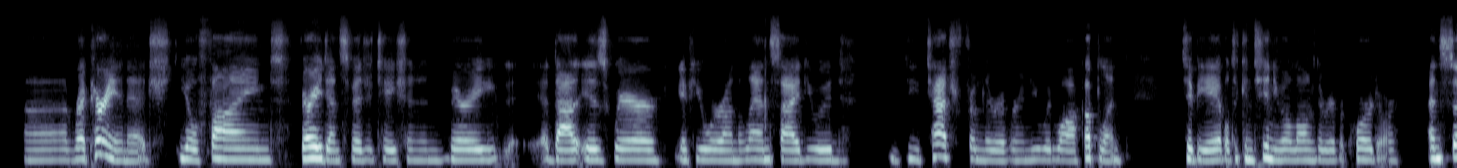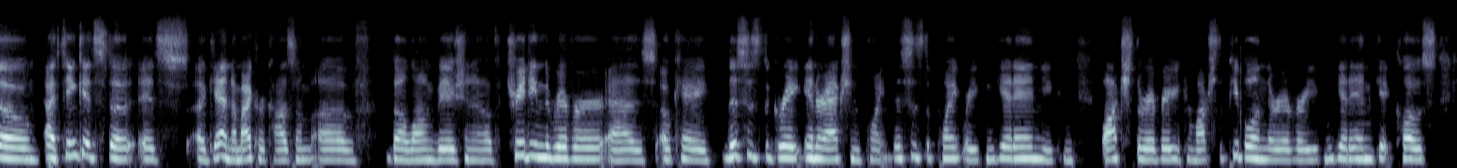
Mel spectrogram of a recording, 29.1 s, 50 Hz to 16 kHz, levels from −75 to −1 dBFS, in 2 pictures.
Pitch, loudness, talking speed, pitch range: 195 Hz, -22 LUFS, 195 wpm, 185-210 Hz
